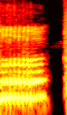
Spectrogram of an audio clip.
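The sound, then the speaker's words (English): A voice mimics the Federal Reserve's money printer running as more money is printed: a loud, buzzy, steady drone of about half a second, a brief silence, then a short breathy, noisy burst. “So the printer at the Fed is going to go.”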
